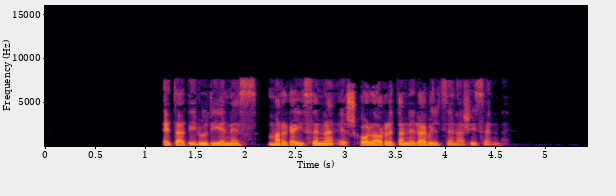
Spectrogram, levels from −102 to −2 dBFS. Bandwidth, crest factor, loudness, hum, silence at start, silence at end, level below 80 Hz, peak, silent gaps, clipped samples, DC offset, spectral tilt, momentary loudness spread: 8.2 kHz; 18 dB; -25 LUFS; none; 1.2 s; 0.9 s; -72 dBFS; -8 dBFS; none; under 0.1%; under 0.1%; -6 dB/octave; 10 LU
